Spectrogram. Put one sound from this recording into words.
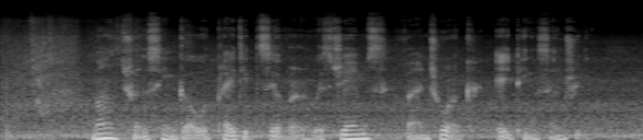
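Footsteps thud on a wooden floor close by.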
